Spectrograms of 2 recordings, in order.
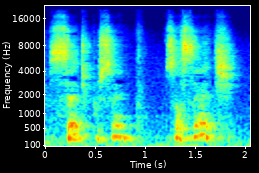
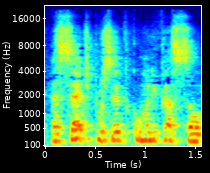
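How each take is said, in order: First: Whispered, pitched higher for emphasis; conspiratorial whisper; stage whisper. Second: Said in the usual way. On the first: Acted. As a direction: lean in and whisper the number like a secret. Stressing small figure to audience. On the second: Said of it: "O nosso neocórtex é o quê?".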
